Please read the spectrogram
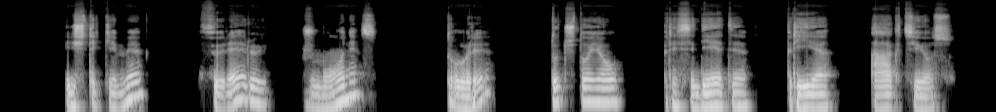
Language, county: Lithuanian, Kaunas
